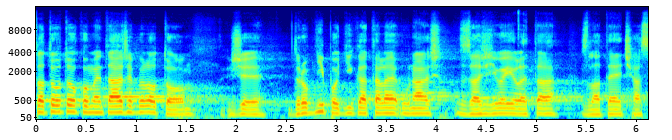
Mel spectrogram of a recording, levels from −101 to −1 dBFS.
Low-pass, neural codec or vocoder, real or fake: 14.4 kHz; autoencoder, 48 kHz, 128 numbers a frame, DAC-VAE, trained on Japanese speech; fake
